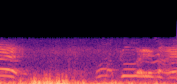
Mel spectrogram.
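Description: People's voices calling out without clear words, outdoors by a river. About half a second in there is a loud low rumble, and near the end more voices.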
